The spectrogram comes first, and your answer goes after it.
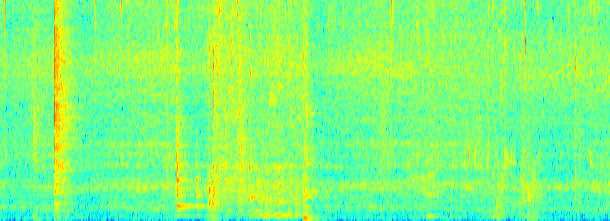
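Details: Toilet tank refilling after replacement with new Fluidmaster universal fill valve: steady water rush with a few handling knocks, no squeal; normal fill.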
